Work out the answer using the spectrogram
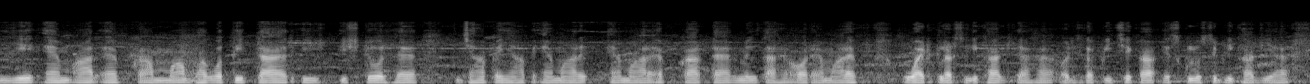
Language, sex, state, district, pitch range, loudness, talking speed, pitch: Maithili, male, Bihar, Supaul, 90-95 Hz, -18 LUFS, 155 wpm, 90 Hz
